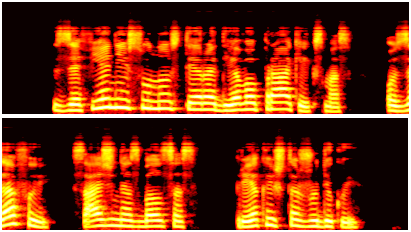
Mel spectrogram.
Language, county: Lithuanian, Klaipėda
